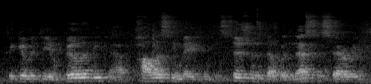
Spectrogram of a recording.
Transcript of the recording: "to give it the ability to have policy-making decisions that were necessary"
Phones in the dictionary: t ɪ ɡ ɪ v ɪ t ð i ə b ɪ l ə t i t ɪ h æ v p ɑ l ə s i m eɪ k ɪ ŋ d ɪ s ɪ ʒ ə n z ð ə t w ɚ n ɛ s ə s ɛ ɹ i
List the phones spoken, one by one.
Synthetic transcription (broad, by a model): t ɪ ɡ ɪ v ɪ t ð i ə b ɪ l ə t i t ɪ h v p ɑ l ə s i m eɪ k ɪ ŋ d ɪ s ɪ ʒ ə n z ð ə t w ɚ n ɛ s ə s ɛ ɹ i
